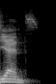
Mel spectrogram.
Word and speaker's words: Jens: to fill the Gap we can discuss how it's pronounced yens or or Jens yens is a German name I'm a German it's yens there's no discussion yens no discussion at all we're we're not at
